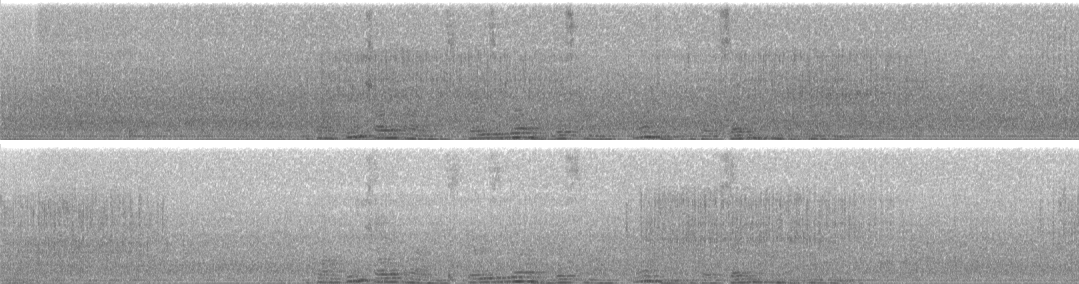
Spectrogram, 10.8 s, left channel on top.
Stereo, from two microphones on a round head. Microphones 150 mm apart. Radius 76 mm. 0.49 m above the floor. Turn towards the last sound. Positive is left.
turn(degrees=45)  # may be behind; listen again after turning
